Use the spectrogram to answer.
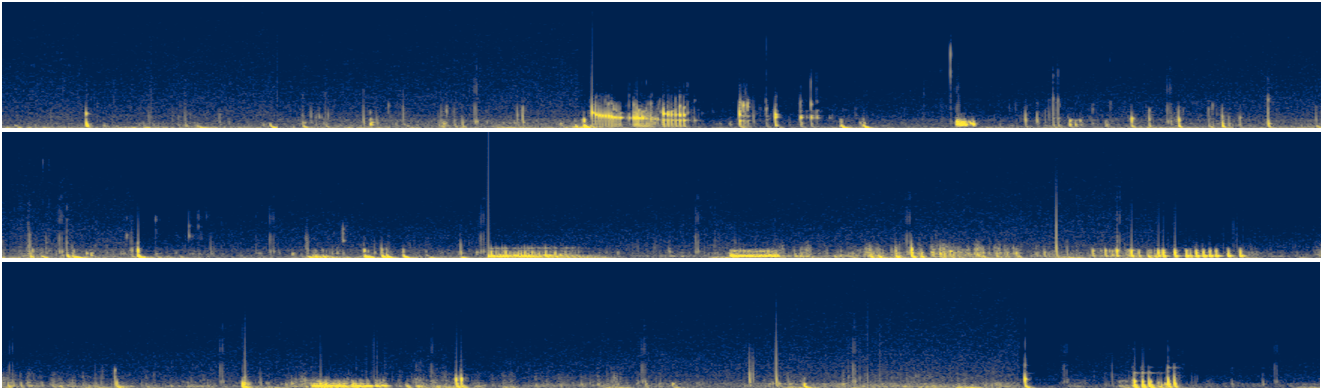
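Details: Hungry person's stomach growling: loud, continuous gurgling and squelching with crackly pops and longer rumbles throughout; borborygmi.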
